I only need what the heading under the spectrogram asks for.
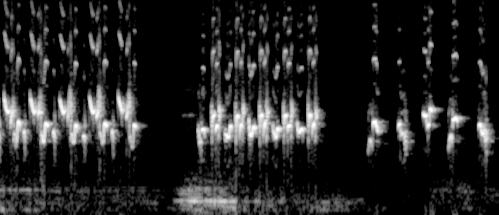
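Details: Lure recording of a sooty-headed bulbul in long 'ropel panjang' song, aimed at drawing bulbuls into song: rapid tumbling whistled notes over a low buzzing hum, a pause, then a few slower spaced chirps.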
